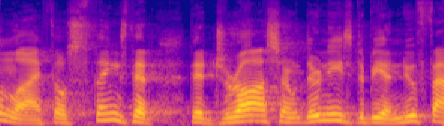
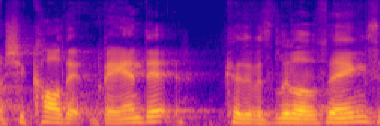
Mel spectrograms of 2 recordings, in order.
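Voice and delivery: ordinary talk, nothing marked

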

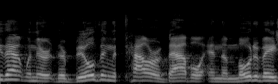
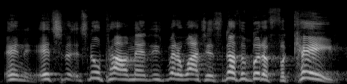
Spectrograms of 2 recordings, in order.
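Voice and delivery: higher and louder retake of the line; 7 semitones higher, 9 dB louder than usual. Retold or imitated. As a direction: punch it up, a hammed-up second take. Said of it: "you wanna read that again?".

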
